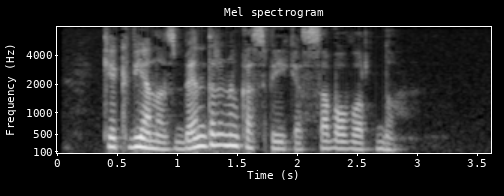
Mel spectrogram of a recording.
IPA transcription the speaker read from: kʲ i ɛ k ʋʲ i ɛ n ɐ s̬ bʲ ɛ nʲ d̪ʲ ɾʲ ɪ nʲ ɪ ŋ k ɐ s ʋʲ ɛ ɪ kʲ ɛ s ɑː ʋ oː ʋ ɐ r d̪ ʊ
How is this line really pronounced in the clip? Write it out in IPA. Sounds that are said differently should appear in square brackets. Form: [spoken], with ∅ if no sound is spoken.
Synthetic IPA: kʲ i ɛ k ʋʲ i ɛ n ɐ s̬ bʲ ɛ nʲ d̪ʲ ɾʲ ɪ nʲ ɪ ŋ k ɐ s ʋʲ ɛ ɪ kʲ ɛ s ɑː ʋ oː ʋ ɐ [ɾ] d̪ ʊ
